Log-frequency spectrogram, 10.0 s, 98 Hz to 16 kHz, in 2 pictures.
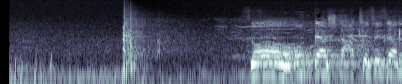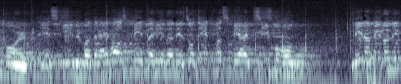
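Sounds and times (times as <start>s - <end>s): starter's pistol shot: 1.5s - 2.2s.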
